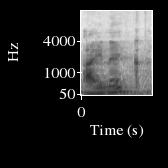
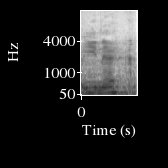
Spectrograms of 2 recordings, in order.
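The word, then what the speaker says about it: INEC: with you know with in or enck depending on who is you know pronouncing it and you get registered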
